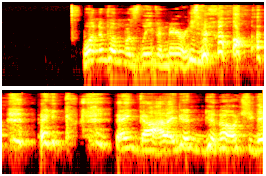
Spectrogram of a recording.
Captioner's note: laughs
